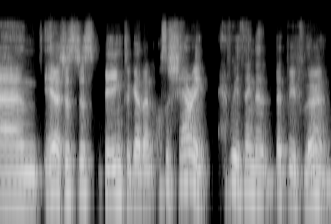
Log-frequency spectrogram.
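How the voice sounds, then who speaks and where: A man's bright, sharp voice with a German accent and ordinary pitch variation. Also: fairly high pitch for a man, moderate pace. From Germany. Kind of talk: interview.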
